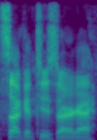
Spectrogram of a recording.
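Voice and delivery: low, taunting jab; mock taunt. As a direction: say it like a playful taunt. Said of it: "I'll also say it".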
